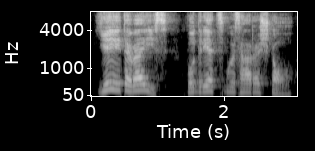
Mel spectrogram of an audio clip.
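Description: A man with a Swiss German accent voicing an excitable little forest creature who leads the others, shouting urgently. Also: high-pitched, unhurried, pitched above the performer's own voice. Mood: commanding.

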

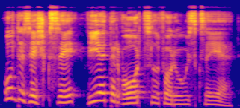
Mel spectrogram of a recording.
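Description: A man with a Swiss German accent narrating a children's storybook in a calm, measured way. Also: fairly high pitch.

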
